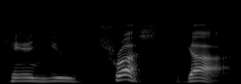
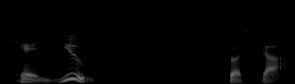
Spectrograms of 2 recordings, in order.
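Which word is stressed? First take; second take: trust; you. First: The stress is on the word trust. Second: The stress is on the word you.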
